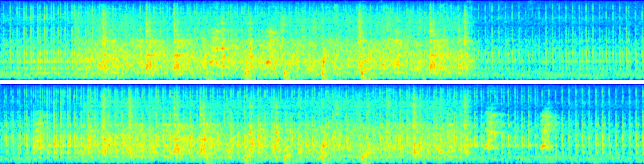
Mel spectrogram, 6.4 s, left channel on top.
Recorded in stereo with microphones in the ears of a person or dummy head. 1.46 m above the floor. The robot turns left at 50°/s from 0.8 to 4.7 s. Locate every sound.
2.0 s knocking: 5° right (ahead or behind), 1.3 m; by 3.8 s 70° left (ahead or behind), 1.3 m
